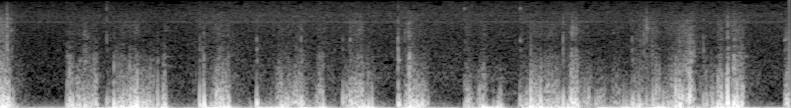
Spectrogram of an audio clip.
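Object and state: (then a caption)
Silicone ear mold scraped with a dental pick. Metal dental picks scrape inside the canals of the silicone ear molds on a binaural microphone. The result is a run of deep, muffled, close-up rubbing and thumping strokes that come in quick, uneven bursts, with almost all the energy low and nothing bright.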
